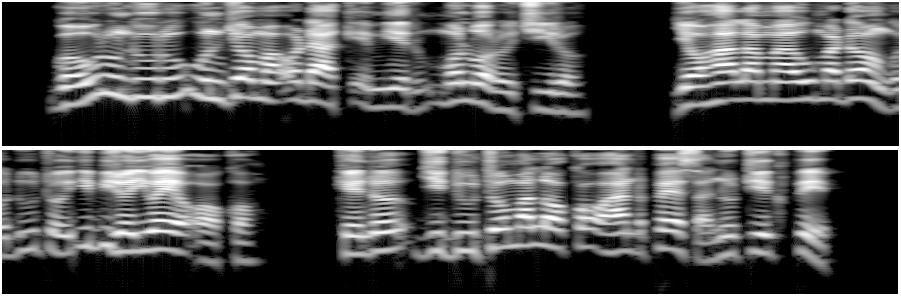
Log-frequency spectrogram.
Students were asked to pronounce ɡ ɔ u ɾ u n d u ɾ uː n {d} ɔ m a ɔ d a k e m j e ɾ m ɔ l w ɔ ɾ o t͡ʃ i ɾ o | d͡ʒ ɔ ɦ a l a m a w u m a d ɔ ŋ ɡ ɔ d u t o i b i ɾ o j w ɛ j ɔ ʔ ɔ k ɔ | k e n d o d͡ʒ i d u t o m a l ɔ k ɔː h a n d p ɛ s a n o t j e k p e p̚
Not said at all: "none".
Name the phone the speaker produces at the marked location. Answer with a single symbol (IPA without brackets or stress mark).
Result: d͡ʒ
